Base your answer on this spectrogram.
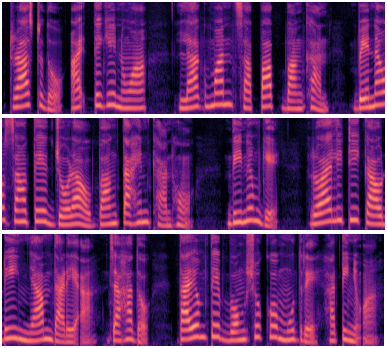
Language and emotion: Santali, neutral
